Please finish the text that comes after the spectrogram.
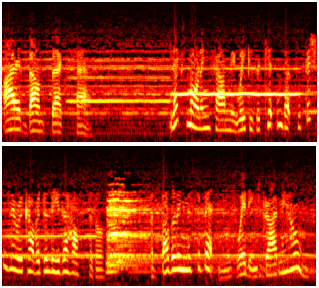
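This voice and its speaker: An actress playing a sardonic, suspicious insurance investigator in a vintage radio drama, with dry, clipped delivery. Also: female voice, medium pitch, very animated, a little fast, loud music behind the voice, natural voice. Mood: wry recollection. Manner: dry, wry, clipped retorts. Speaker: radio actor and first-person narrator. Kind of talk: 1940s-50s radio drama acting. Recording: noisy, tinny old radio recording.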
